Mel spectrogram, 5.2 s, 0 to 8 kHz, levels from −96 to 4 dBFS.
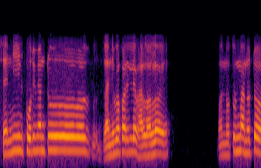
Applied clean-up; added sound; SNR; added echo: none; none; none; none.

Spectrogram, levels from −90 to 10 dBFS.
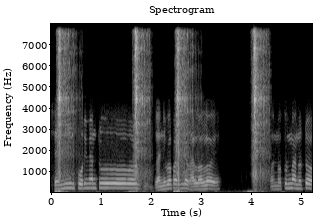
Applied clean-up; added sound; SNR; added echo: none; Rattle; -5 dB; none.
